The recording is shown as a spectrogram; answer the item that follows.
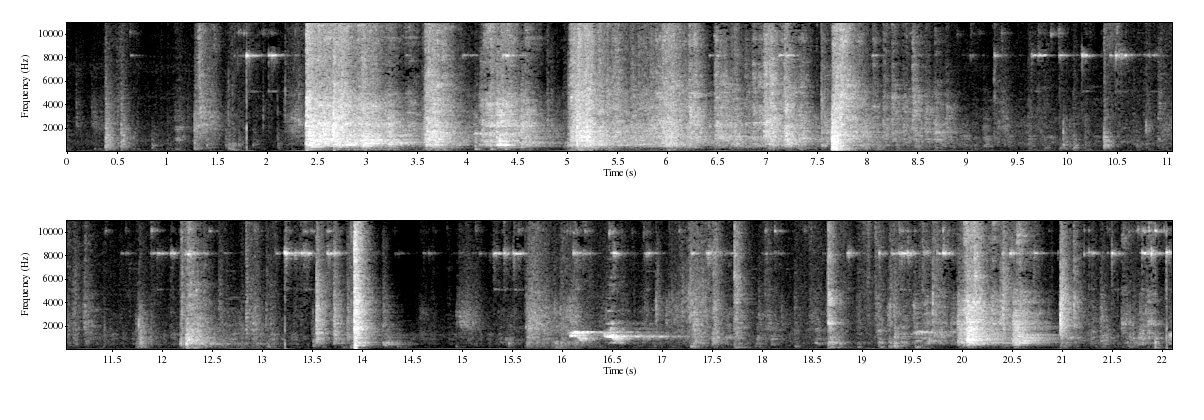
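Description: A dog moving about a workshop, with scuffling and rattling noise in several bursts, two sharp knocks, one about eight seconds in and one about fourteen, and a brief whine a little past the middle.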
